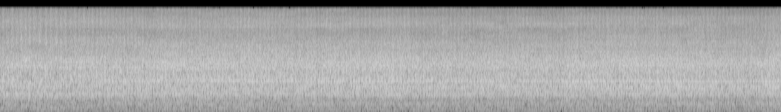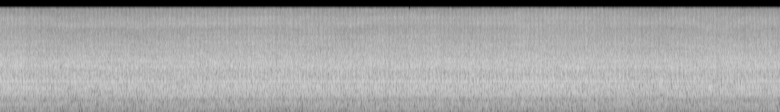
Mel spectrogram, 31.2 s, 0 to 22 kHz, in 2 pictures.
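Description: David Brown 996 tractor's diesel engine running steadily on a fresh set of piston rings, after a successful cold start. Its pitch lifts slightly in the first couple of seconds, then holds even.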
